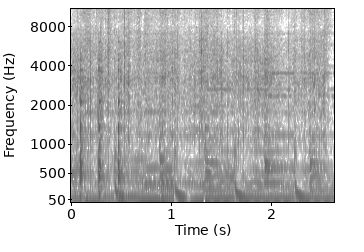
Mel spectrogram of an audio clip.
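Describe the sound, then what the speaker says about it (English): Cooked ground turkey being chopped and broken into smaller chunks in a hot pan, a steady sizzle punctuated by a regular series of spatula scrapes and taps, close and unaccompanied by speech. "Our ground turkey is now fully cooked, so the last step I'm doing is just breaking it into a little bit smaller chunks"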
